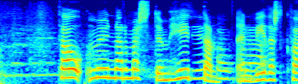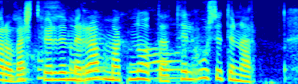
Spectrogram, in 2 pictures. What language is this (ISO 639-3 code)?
isl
